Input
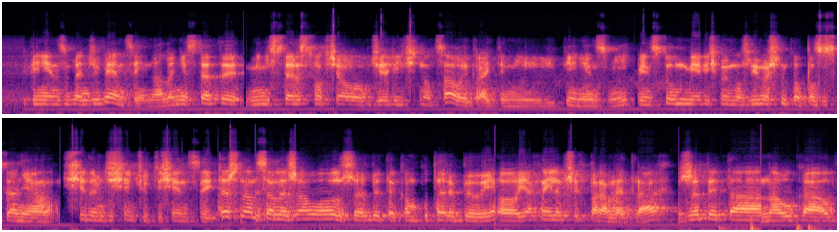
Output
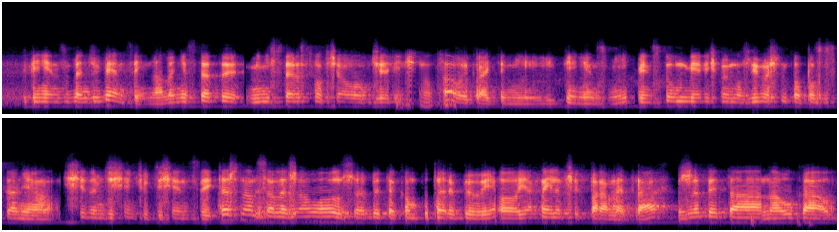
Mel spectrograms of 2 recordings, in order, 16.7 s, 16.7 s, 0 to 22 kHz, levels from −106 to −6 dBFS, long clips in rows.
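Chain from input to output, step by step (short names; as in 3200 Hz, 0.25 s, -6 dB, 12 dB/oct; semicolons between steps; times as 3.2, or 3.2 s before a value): transient shaper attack +7 dB, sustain -6 dB; 3.94–4.54 LPC vocoder at 8 kHz pitch kept; mistuned SSB +76 Hz 160–2600 Hz; gain -1 dB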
